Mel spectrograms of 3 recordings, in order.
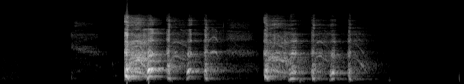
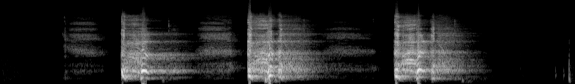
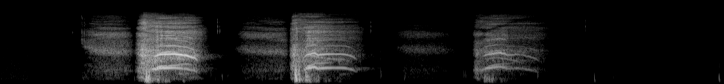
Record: cough_length: 4.6 s
cough_amplitude: 26028
cough_signal_mean_std_ratio: 0.34
three_cough_length: 5.8 s
three_cough_amplitude: 26028
three_cough_signal_mean_std_ratio: 0.39
exhalation_length: 7.2 s
exhalation_amplitude: 23672
exhalation_signal_mean_std_ratio: 0.37
survey_phase: alpha (2021-03-01 to 2021-08-12)
age: 45-64
gender: Female
wearing_mask: 'No'
symptom_none: true
smoker_status: Ex-smoker
respiratory_condition_asthma: false
respiratory_condition_other: false
recruitment_source: REACT
submission_delay: 3 days
covid_test_result: Negative
covid_test_method: RT-qPCR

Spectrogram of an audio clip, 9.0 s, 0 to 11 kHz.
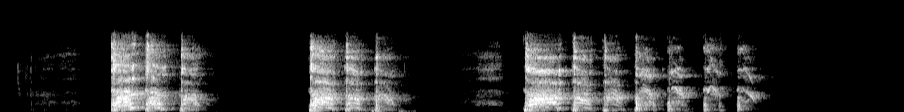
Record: three_cough_length: 9.0 s
three_cough_amplitude: 20139
three_cough_signal_mean_std_ratio: 0.43
survey_phase: beta (2021-08-13 to 2022-03-07)
age: 45-64
gender: Female
wearing_mask: 'No'
symptom_runny_or_blocked_nose: true
symptom_abdominal_pain: true
symptom_onset: 12 days
smoker_status: Never smoked
respiratory_condition_asthma: true
respiratory_condition_other: false
recruitment_source: REACT
submission_delay: 2 days
covid_test_result: Negative
covid_test_method: RT-qPCR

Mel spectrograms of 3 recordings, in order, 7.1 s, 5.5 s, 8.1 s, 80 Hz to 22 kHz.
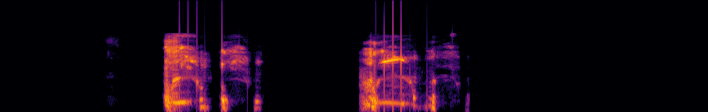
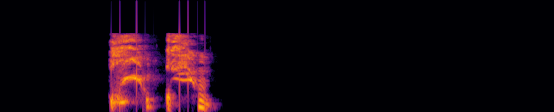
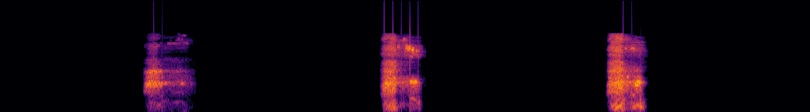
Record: three_cough_length: 7.1 s
three_cough_amplitude: 32767
three_cough_signal_mean_std_ratio: 0.29
cough_length: 5.5 s
cough_amplitude: 29113
cough_signal_mean_std_ratio: 0.3
exhalation_length: 8.1 s
exhalation_amplitude: 29400
exhalation_signal_mean_std_ratio: 0.25
survey_phase: beta (2021-08-13 to 2022-03-07)
age: 45-64
gender: Male
wearing_mask: 'No'
symptom_cough_any: true
symptom_new_continuous_cough: true
symptom_runny_or_blocked_nose: true
symptom_sore_throat: true
symptom_diarrhoea: true
symptom_fatigue: true
symptom_fever_high_temperature: true
symptom_headache: true
symptom_change_to_sense_of_smell_or_taste: true
symptom_onset: 4 days
smoker_status: Never smoked
respiratory_condition_asthma: false
respiratory_condition_other: false
recruitment_source: Test and Trace
submission_delay: 1 day
covid_test_result: Positive
covid_test_method: RT-qPCR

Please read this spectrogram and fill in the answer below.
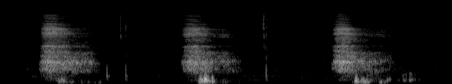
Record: exhalation_length: 4.5 s
exhalation_amplitude: 7461
exhalation_signal_mean_std_ratio: 0.43
survey_phase: beta (2021-08-13 to 2022-03-07)
age: 45-64
gender: Female
wearing_mask: 'No'
symptom_none: true
smoker_status: Never smoked
respiratory_condition_asthma: false
respiratory_condition_other: false
recruitment_source: REACT
submission_delay: 0 days
covid_test_result: Negative
covid_test_method: RT-qPCR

